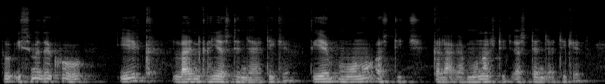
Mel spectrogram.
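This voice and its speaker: A man teaching English literature, explaining definitions slowly and checking in with his listeners often. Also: mid-range voice. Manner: mixes Hindi explanation with slowly read English definitions, frequent "ठीक है" checks. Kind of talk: explaining poetry terms in a video lesson.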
